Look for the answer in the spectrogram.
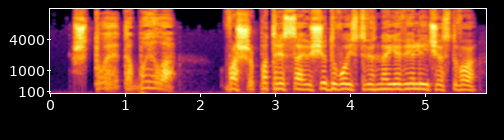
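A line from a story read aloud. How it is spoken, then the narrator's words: Stunned whisper. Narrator (Russian): прошептал Эльдер, оторопело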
